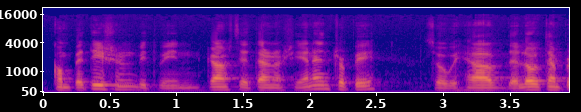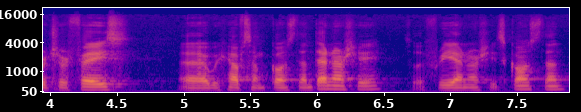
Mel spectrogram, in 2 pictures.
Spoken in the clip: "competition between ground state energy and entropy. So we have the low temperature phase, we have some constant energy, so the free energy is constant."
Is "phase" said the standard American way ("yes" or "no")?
no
